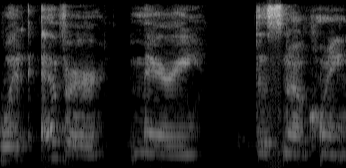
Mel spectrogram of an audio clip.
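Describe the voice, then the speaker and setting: Putting on a character voice, a woman speaks raspy and at a fairly low pitch with lively intonation. She goes at a very slow pace. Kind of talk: bedtime story reading. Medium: read story. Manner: steady, expressive.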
